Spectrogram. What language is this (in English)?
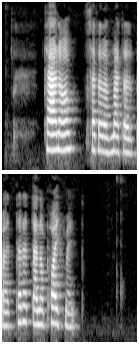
English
